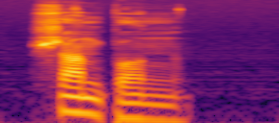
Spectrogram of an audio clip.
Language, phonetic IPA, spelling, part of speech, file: Polish, [ˈʃãmpɔ̃n], szampon, noun, Pl-szampon.ogg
